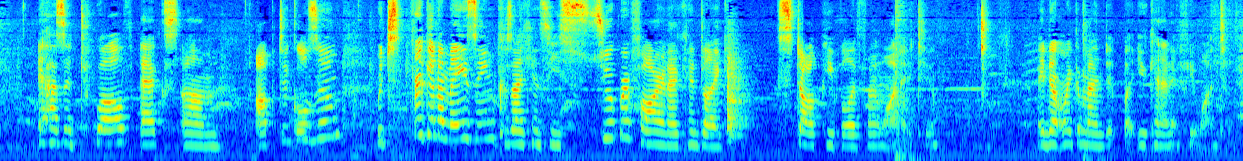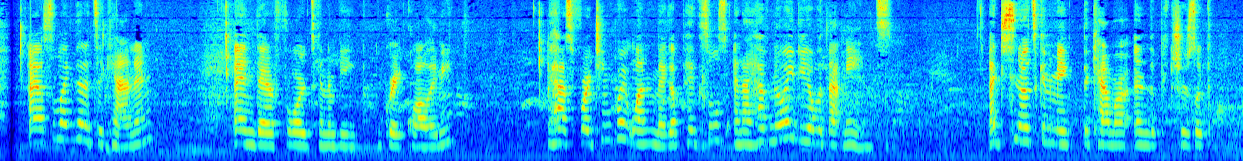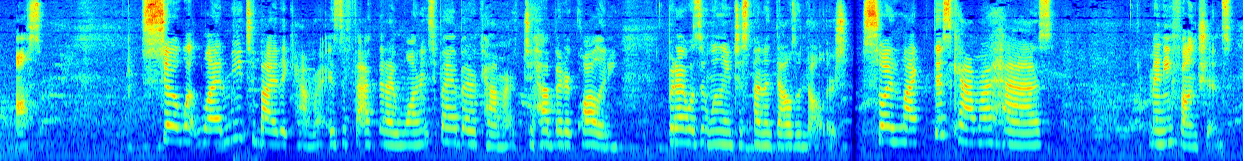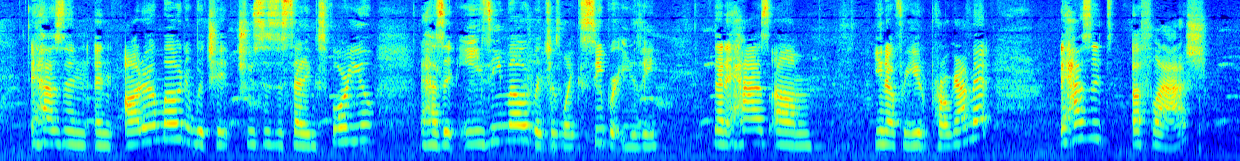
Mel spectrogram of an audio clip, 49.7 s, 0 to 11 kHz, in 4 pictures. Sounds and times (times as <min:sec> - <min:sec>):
Speech: 0:00.2 - 0:14.0, 0:14.7 - 0:17.2, 0:17.8 - 0:25.4, 0:26.3 - 0:35.4, 0:36.3 - 0:47.2, 0:47.9 - 0:49.4.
